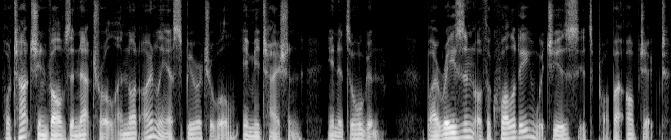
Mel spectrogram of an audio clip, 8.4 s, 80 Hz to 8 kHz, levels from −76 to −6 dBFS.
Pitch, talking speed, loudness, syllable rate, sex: 95 Hz, 170 wpm, -19 LUFS, 5.4 syllables/s, male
